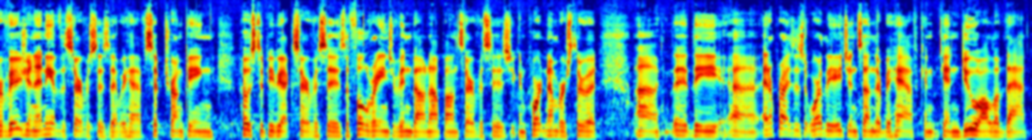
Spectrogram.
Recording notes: live at ITW 2019 in Atlanta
